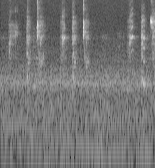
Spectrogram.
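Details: Pet Pacific parrotlet, kept free-roaming in a quiet room, muttering to itself as it gets sleepy: scattered short, sharp chirps and squeaky notes with gaps between, some bright and high, over faint room hiss.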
